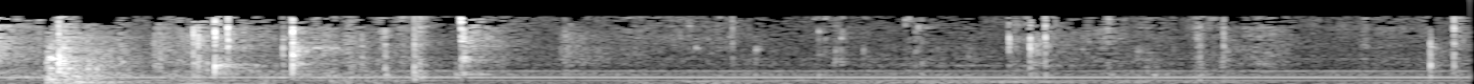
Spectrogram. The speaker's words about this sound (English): Let me get a sip of water here real quick. And I left my water in the pulpit.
